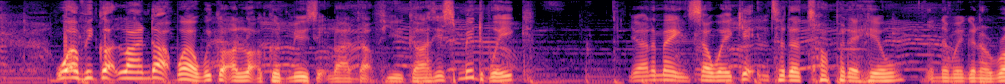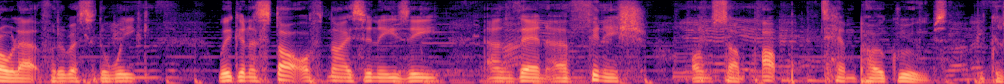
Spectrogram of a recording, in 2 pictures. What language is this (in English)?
English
